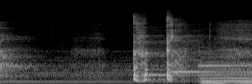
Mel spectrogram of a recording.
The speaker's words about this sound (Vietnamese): Cơn ho rũ rượi làm … ngưng lại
